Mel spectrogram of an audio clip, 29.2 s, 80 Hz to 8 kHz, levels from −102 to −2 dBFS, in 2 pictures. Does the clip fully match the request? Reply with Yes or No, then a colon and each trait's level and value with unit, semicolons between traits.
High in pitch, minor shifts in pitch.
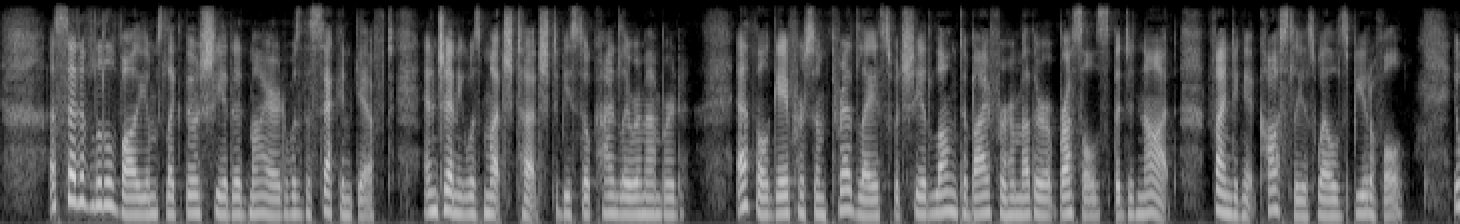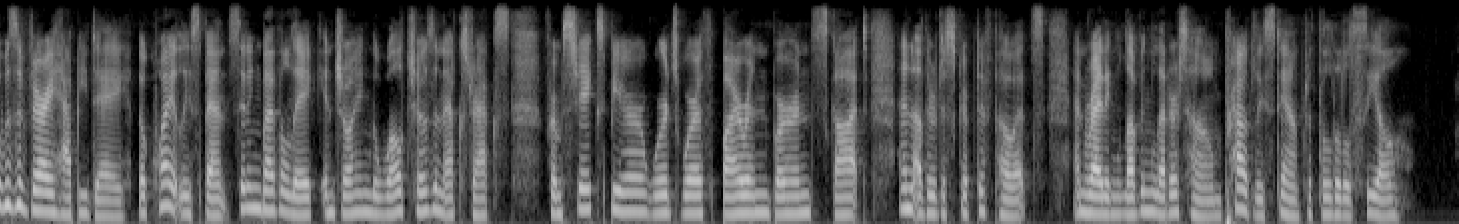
No: medium, 180 Hz; narrow, 2.1 semitones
